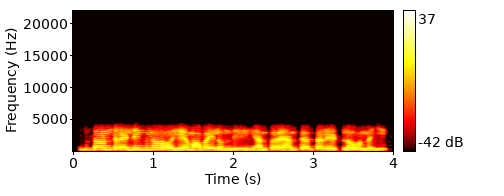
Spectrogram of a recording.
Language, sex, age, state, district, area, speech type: Telugu, female, 45-60, Andhra Pradesh, Guntur, urban, conversation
